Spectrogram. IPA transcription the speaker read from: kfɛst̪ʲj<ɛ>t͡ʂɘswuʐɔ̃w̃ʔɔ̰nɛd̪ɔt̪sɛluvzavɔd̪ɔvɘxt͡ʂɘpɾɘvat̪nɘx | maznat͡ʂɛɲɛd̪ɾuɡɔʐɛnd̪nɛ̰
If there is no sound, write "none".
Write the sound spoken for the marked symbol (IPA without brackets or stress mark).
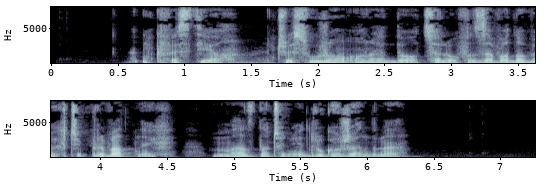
a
